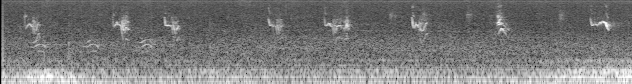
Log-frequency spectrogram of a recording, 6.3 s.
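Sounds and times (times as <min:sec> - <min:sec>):
sparrow chirping: 0:00.1 - 0:06.2.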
